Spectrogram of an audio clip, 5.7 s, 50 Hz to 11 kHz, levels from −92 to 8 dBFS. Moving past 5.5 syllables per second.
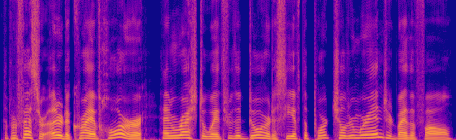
Yes: 6.3 syllables/s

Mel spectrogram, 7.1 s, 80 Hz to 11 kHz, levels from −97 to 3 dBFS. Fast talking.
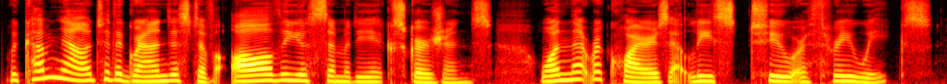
No: average, 170 wpm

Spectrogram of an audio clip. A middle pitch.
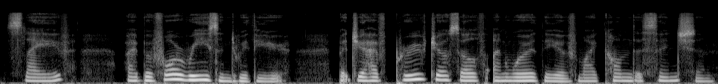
Yes: medium, 175 Hz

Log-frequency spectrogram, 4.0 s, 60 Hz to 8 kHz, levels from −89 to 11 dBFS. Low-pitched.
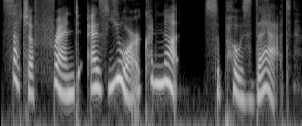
No: very high, 250 Hz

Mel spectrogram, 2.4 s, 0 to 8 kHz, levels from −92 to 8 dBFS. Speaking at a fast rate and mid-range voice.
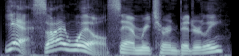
No: average, 150 wpm; medium, 155 Hz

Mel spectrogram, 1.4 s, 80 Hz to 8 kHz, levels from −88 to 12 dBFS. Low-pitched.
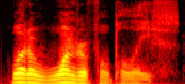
Yes: low, 120 Hz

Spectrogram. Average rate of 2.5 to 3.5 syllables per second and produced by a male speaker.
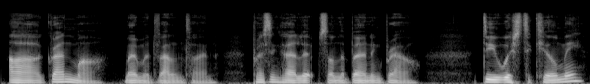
No: 5.6 syllables/s; male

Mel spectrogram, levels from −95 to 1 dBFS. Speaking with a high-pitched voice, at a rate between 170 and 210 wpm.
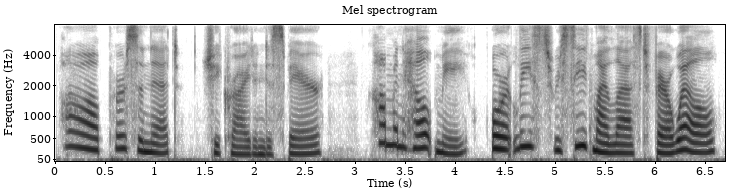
No: high, 235 Hz; average, 150 wpm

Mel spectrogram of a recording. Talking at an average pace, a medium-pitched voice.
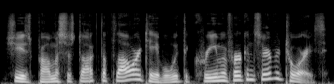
No: fast, 250 wpm; medium, 155 Hz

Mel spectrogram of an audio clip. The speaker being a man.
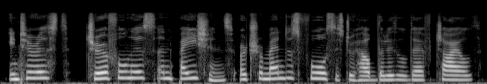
No: female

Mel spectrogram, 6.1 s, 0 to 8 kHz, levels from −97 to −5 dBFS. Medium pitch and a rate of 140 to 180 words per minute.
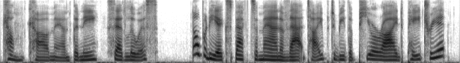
Yes: medium, 180 Hz; average, 175 wpm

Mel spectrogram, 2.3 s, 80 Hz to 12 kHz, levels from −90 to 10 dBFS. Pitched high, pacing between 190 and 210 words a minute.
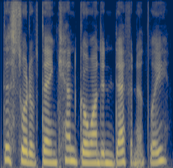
Yes: high, 205 Hz; fast, 205 wpm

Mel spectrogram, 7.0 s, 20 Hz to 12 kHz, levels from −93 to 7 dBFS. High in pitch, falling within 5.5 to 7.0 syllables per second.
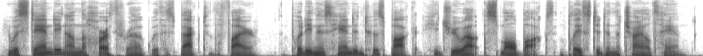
No: very low, 95 Hz; 5.9 syllables/s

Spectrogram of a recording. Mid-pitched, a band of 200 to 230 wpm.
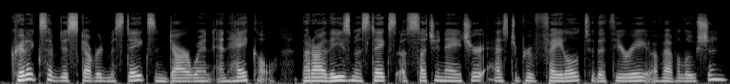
Yes: medium, 165 Hz; fast, 205 wpm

